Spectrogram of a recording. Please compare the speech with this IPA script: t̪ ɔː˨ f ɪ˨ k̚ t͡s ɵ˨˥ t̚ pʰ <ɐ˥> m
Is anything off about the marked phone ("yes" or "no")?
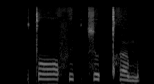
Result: yes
